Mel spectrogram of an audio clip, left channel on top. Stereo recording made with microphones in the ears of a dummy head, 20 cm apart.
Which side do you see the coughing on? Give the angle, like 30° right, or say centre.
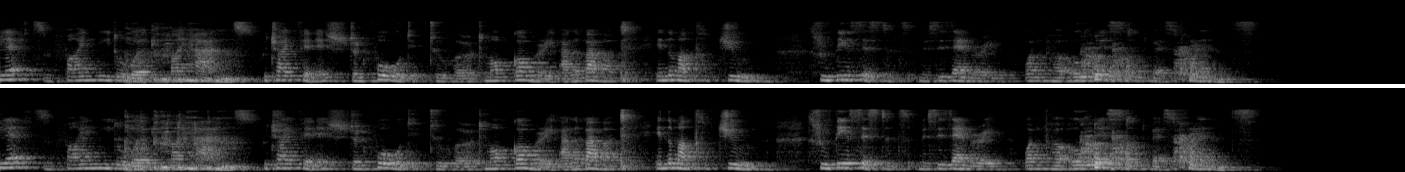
40° right.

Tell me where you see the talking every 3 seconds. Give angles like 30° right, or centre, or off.
50° left, 10° left, 40° right, 70° right, 80° right.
